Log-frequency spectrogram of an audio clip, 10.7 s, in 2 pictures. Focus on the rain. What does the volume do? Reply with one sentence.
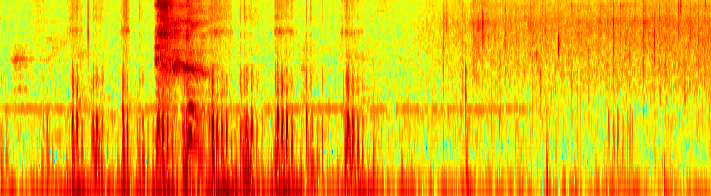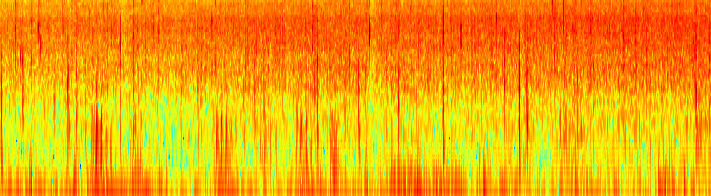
The volume of the rain goes up.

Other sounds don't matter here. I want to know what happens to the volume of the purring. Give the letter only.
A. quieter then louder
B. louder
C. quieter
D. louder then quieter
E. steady
C.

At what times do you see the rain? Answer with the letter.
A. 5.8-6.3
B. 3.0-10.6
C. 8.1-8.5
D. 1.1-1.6
B.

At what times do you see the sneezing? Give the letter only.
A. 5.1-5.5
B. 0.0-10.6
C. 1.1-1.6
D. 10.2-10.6
C.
